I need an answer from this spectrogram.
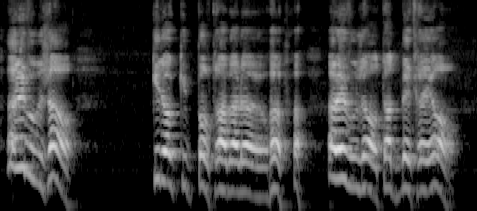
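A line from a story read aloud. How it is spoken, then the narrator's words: Furious, distraught screaming. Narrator (French): trembler de fureur, bouleversée, hurlant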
